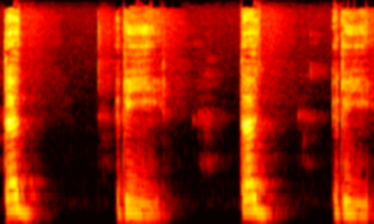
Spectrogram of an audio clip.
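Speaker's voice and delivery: تجری very slow, jeem held and stopped; blocked jeem. Shown as a demonstration. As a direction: hold the jeem blocked without bounce. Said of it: "آپ پڑھیں".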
